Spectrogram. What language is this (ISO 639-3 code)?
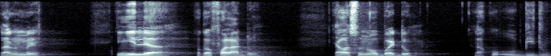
kpo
